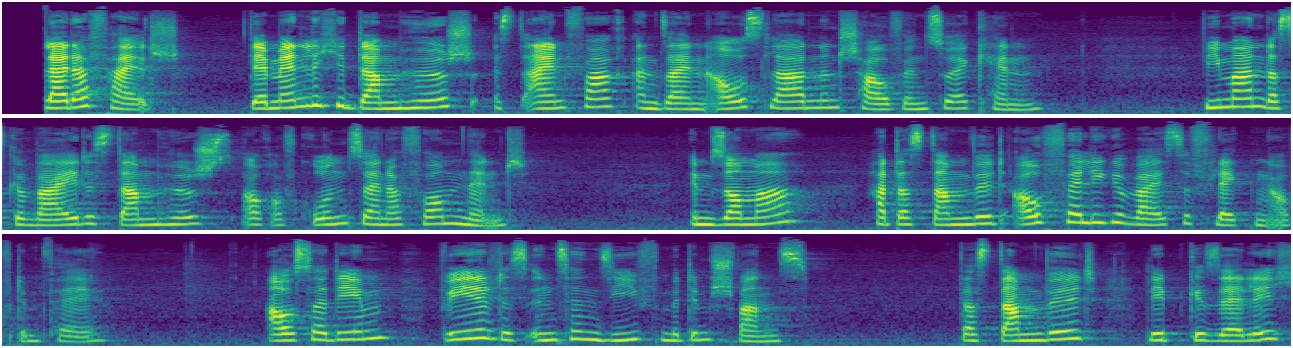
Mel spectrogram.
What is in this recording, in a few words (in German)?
Erklaertext Damhirsch; wildtierkamera; kinder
